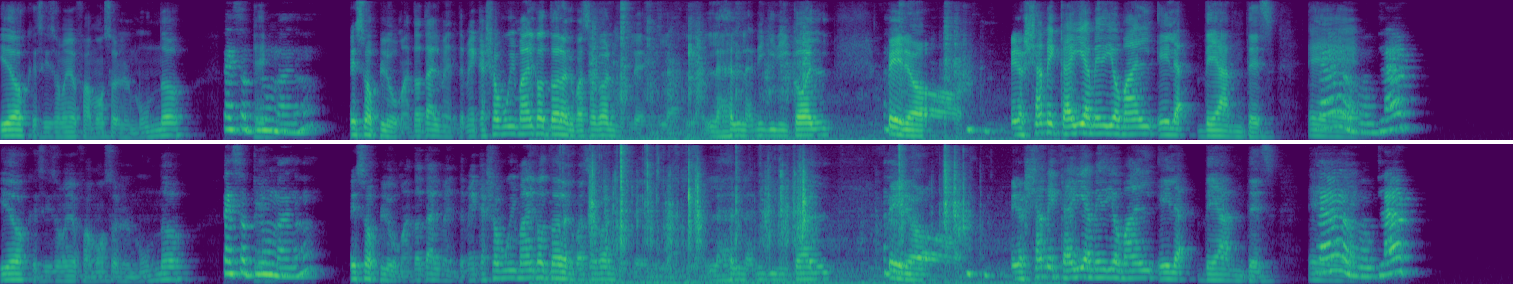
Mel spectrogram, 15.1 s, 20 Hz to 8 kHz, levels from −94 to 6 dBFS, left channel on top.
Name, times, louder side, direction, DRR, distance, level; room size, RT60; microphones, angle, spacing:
voice 1, 0.0-1.8 2.5-2.6 3.5-9.6 10.1-12.7 13.1-13.6, left 4 dB, 55° left, 0.6 m, -28 dB
voice 2, 2.2-3.2 8.8-9.1 13.1-14.0, right 3 dB, 85° right, 0.7 m, -27 dB
sound 1, 5.3-10.6, right 7 dB, 50° right, 0.4 m, -36 dB
4.1 x 2.5 x 4.4 m
head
